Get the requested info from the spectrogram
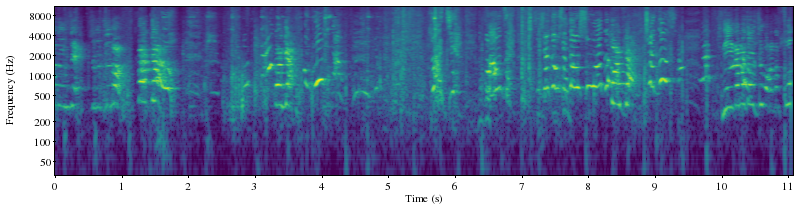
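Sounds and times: rustling scuffle: 0:00.0 - 0:11.0.

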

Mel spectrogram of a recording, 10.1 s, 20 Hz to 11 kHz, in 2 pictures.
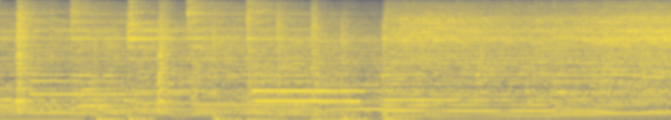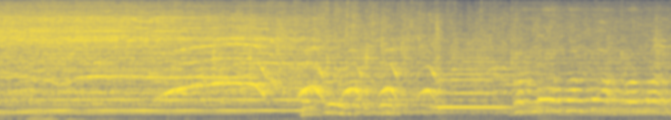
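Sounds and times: live band music: 0:00.0 - 0:10.0
person whooping: 0:05.2 - 0:08.9.

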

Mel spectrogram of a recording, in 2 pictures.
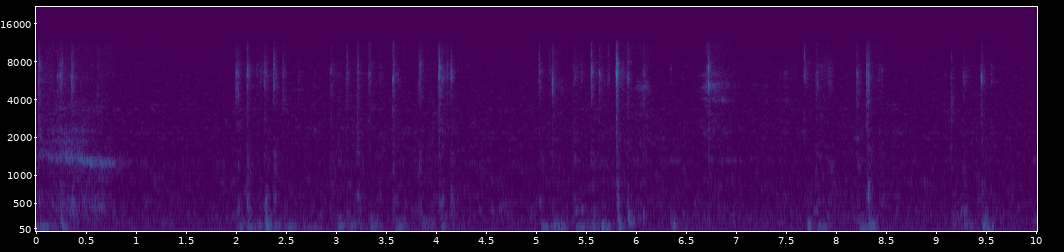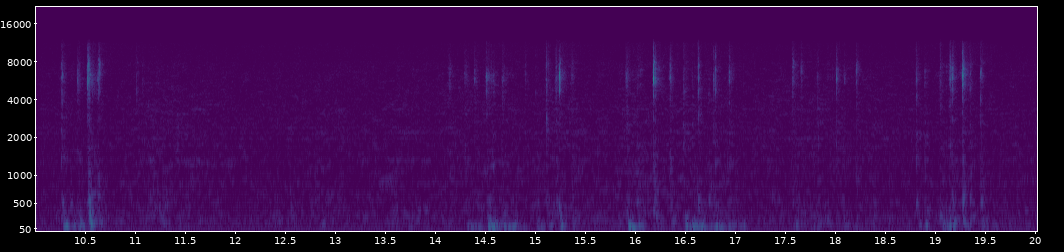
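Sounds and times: typing on computer keyboard: 0:00.0 - 0:00.5, 0:02.0 - 0:04.3, 0:05.0 - 0:06.8, 0:07.7 - 0:08.5, 0:09.1 - 0:09.6, 0:10.2 - 0:10.8, 0:14.1 - 0:19.6.

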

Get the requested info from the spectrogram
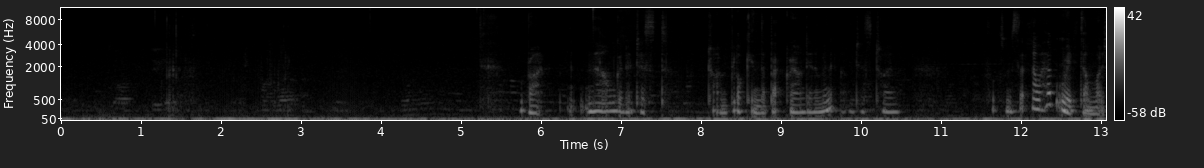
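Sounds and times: steady low hum: 0:00.0 - 0:13.0
woman speaking: 0:05.3 - 0:10.6, 0:11.6 - 0:13.0.

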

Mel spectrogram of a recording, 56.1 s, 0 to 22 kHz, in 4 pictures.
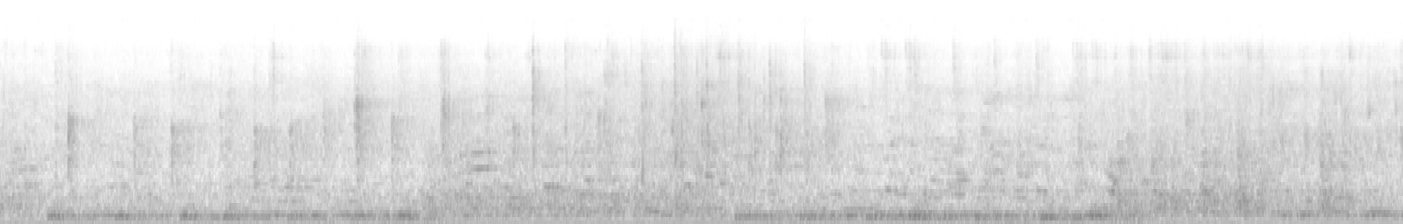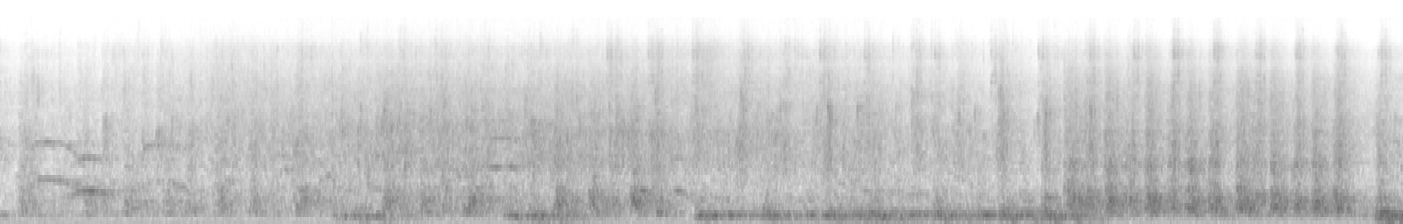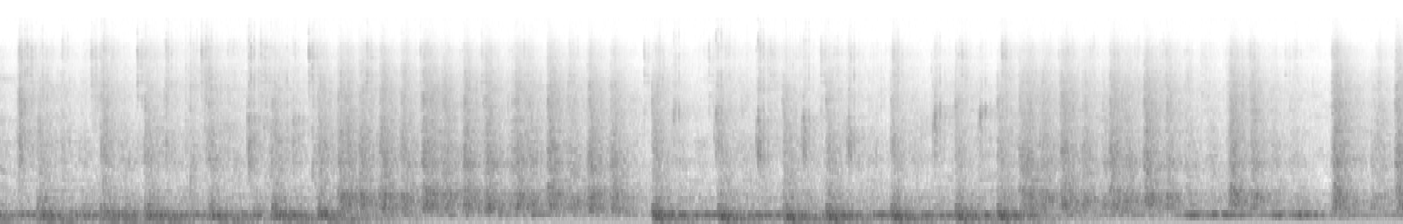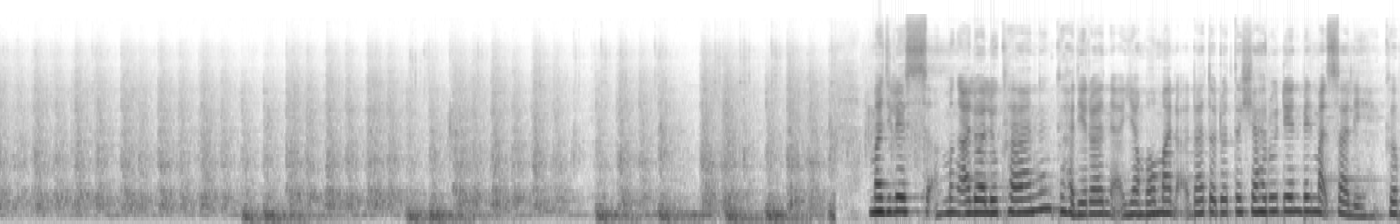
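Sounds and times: quick drum beats: 0:00.0 - 0:53.1.

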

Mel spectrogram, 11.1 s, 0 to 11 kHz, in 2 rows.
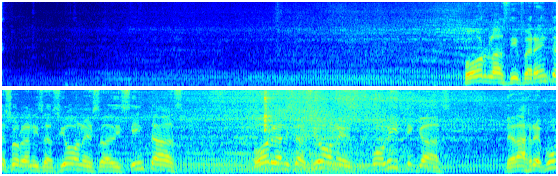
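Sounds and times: vehicle engine approaching: 0:00.0 - 0:11.0.

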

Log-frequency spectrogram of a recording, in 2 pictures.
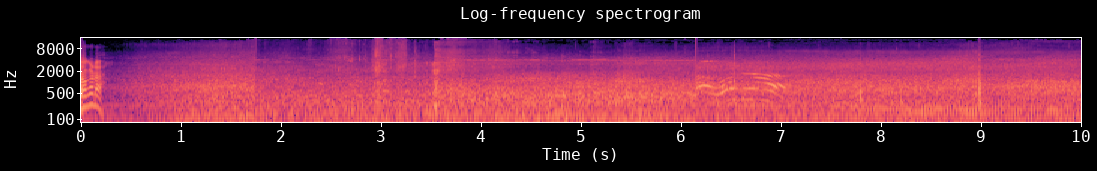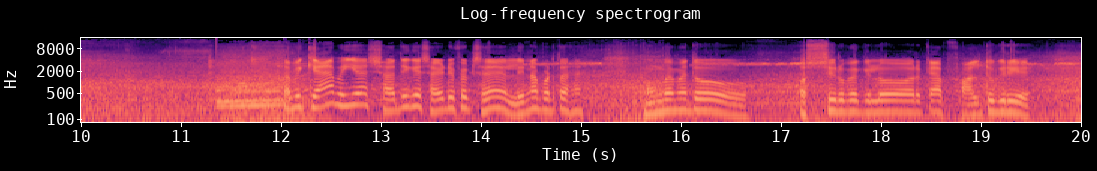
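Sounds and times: roadside traffic and engine rumble: 0:00.0 - 0:20.0.

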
